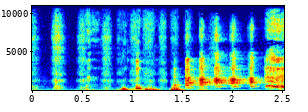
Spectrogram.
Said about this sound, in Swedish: Oh, lyssnarna älskar när du sniffar i micken.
